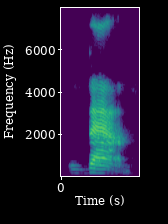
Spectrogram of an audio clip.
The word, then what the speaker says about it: than: than Notice it's an A. We pronounce it than, but that's very difficult difficult to hear if it's if you think it might be this.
